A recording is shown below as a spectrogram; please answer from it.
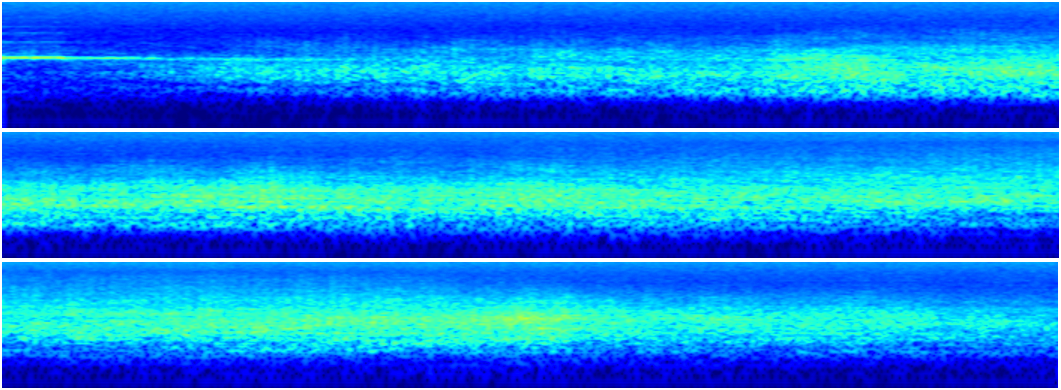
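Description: Great Western Railway Manor class steam locomotive running on a heritage line, a loud broad roar that swells and holds near its peak before easing slightly, with no talk.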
